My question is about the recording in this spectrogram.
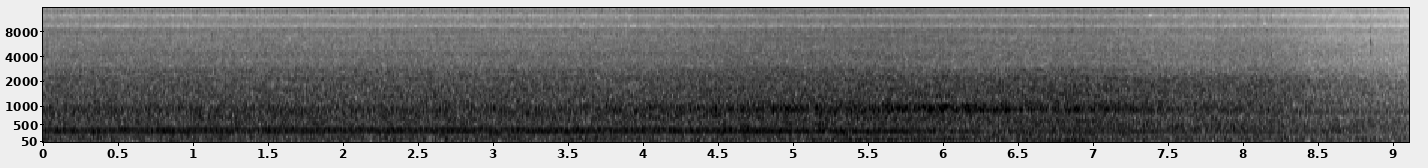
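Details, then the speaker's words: Engine idling with the engine coolant temperature sensor (hidden behind the ignition coil) unplugged: steady idle under a constant whooshing drone from the cooling fan, which runs full time; charging voltage about 14.1–14.2 V. "We can hear the cooling fan on and we can see that voltage is at running voltage about 14.1 14.2."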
